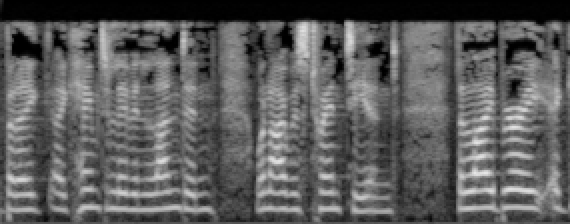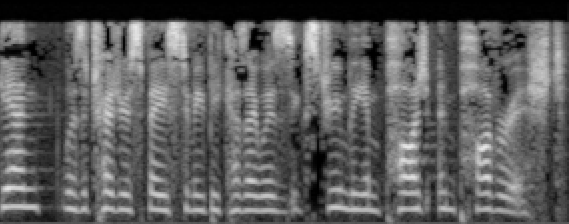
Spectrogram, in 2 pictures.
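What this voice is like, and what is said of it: Canadian accent. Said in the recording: “I'm a Canadian, you can hear my accent”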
